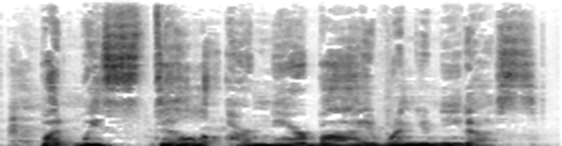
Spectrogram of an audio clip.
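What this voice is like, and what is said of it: Character voice. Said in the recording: “it's a privilege watching you do this voice.”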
